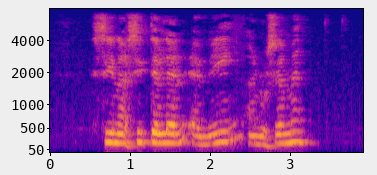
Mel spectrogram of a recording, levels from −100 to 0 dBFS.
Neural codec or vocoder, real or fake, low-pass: none; real; 7.2 kHz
